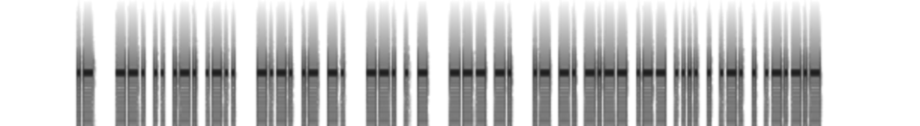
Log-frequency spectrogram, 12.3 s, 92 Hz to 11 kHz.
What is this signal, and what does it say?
Morse code, heard as a keyed tone, about 28 wpm, 700 Hz. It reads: A GIRL CAN GET ON ANYWHERE.
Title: Sentences from Top 1400 Words 28wpm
